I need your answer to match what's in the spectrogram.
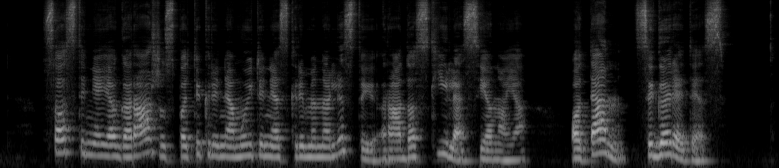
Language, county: Lithuanian, Alytus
